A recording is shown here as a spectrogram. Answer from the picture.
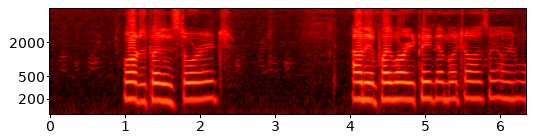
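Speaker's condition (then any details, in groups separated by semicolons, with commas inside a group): Cerebral palsy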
